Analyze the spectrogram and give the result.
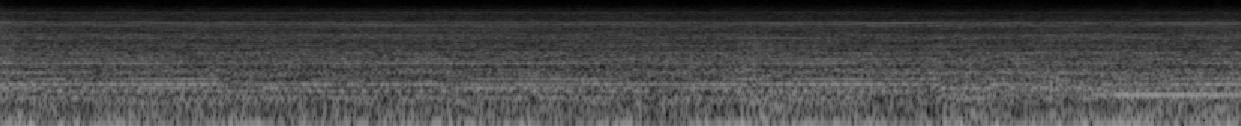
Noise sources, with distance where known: unidentified impact machinery

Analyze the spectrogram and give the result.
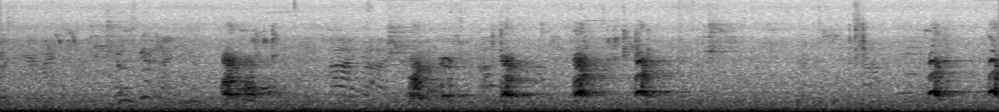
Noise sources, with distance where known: person or small group talking
dog barking or whining, near

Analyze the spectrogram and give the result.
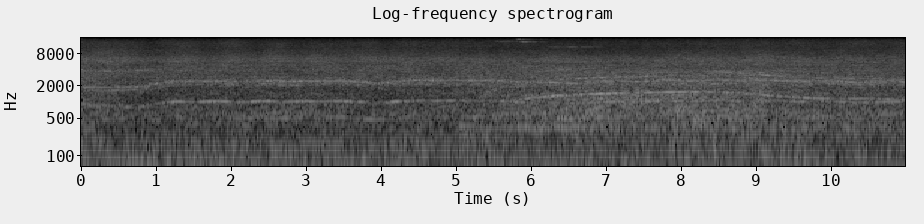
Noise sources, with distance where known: small or medium rotating saw

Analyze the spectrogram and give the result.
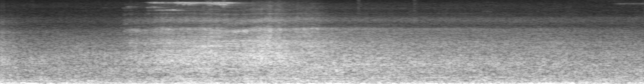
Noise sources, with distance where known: large-sounding engine, near

